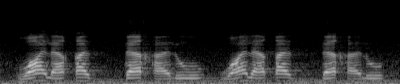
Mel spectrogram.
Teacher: É obrigatório fazer o idgham. Então levamos o primeiro dal, incorporamos no segundo e colocamos o shadda · É como se tivéssemos um único dal. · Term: idgham mithlain saghir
